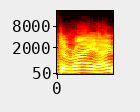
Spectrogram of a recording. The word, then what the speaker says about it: Dario: Lachlan Harry had front spot, and then coming through was Calvin Dario. Is that the pronunciation, Brash? I call it Dario.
